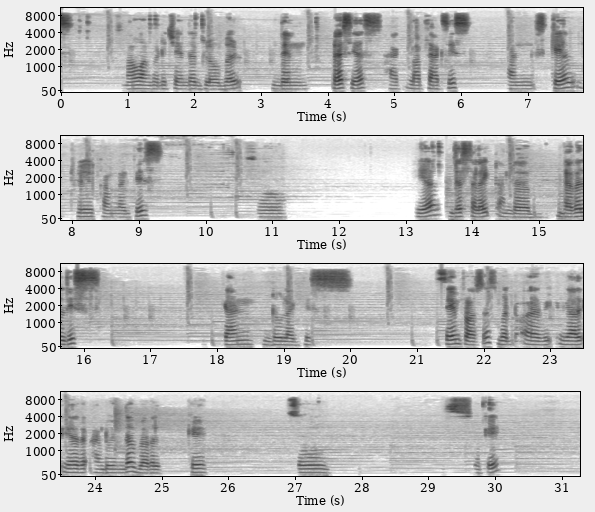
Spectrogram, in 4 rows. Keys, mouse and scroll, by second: 0.2 right click, 1.4-2.3 drag, 3.6 s, 3.6 s, 5.3 z, 12.3 click, 13.3 alt+click, 14.9 ctrl+b.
